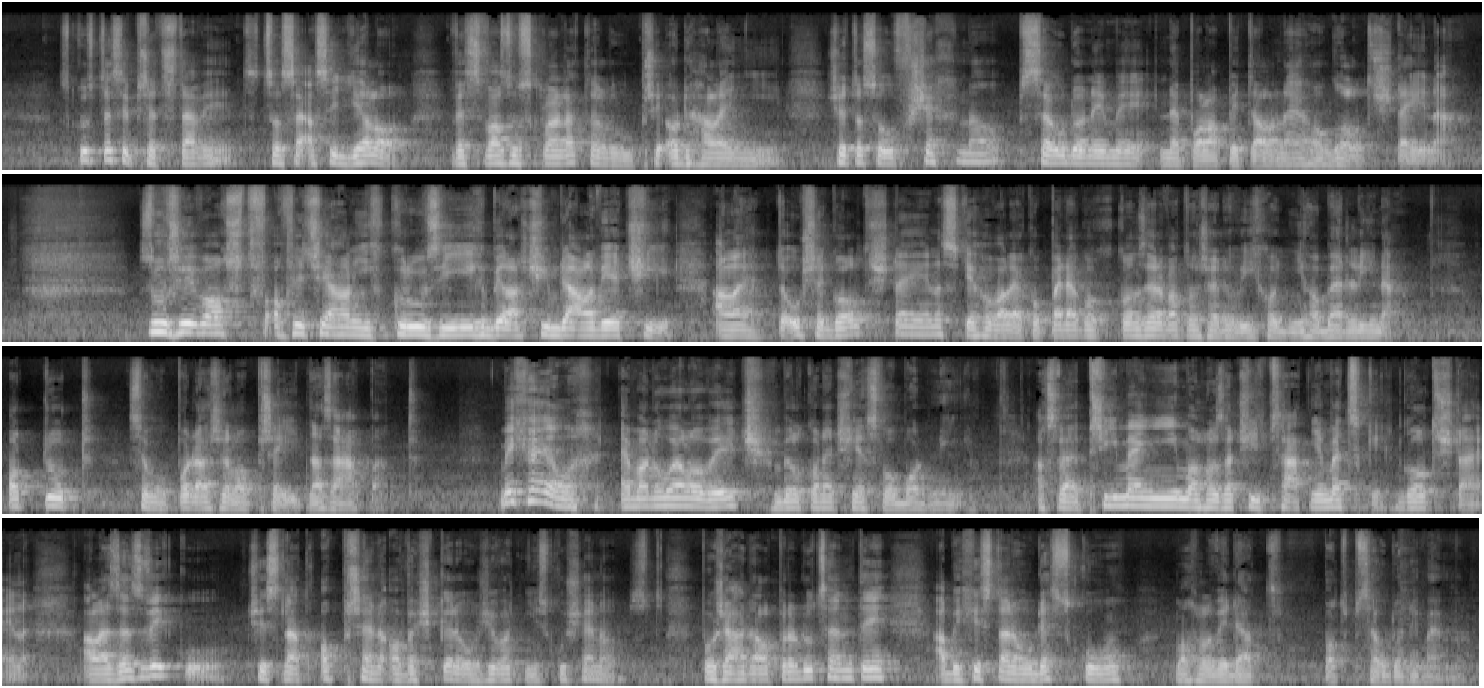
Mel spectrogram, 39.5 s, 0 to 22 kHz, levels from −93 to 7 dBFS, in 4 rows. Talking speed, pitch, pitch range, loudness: 120 wpm, 120 Hz, 105-140 Hz, -21 LUFS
